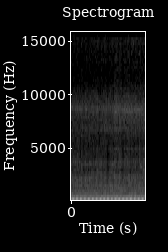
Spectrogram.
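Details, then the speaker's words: Honda Scoopy scooter that hesitates with a cold engine in the morning: when throttle is opened at low rpm (2000–5000) it intermittently stutters; uneven low putting idle, stumbling at low revs. Cause suspected, not confirmed. "kalau gas ditarik gas bawah ya RPM bawah itu kadang tersendat-sendat"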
